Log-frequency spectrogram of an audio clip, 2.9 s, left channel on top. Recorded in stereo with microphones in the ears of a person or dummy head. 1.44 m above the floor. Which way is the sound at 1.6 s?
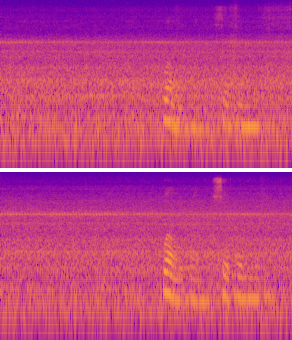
45° right (ahead or behind).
